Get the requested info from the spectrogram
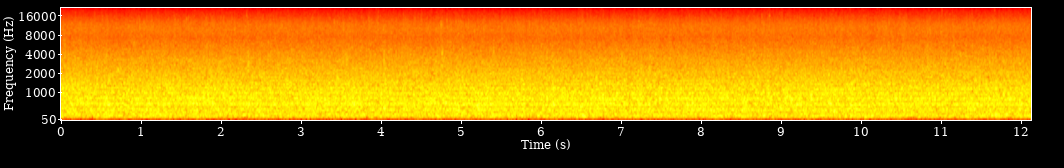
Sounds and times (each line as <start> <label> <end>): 0.0 river 12.1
